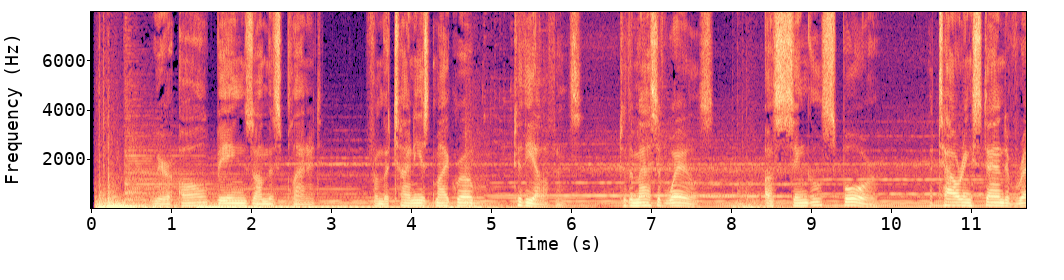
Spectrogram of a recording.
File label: Narrative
